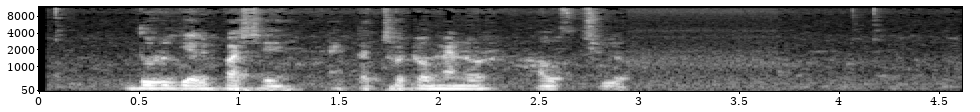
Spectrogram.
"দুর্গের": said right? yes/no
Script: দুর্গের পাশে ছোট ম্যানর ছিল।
yes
